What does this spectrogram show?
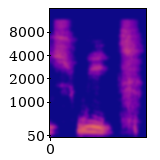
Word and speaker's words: suite: Notice the pronunciation sweet. It sounds like candy is sweet, but it's spelled differently.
